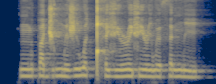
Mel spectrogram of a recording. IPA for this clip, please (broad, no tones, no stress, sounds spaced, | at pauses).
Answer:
ŋ͡m ʏ p a d͡ʒ u ŋ͡m ɪ ʒ i w ə ǃʰ ɛ vʲ u ɹ ɪ fʲ ɘ ɹ i w ʏ θ ɛ ŋ͡m i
